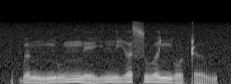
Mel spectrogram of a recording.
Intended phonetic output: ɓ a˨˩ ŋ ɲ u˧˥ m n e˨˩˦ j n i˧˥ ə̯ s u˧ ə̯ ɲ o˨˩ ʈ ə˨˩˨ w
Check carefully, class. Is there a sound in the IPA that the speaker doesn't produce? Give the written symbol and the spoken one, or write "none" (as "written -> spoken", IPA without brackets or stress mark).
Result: a˨˩ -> ə˨˩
